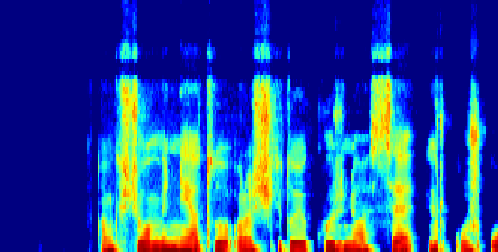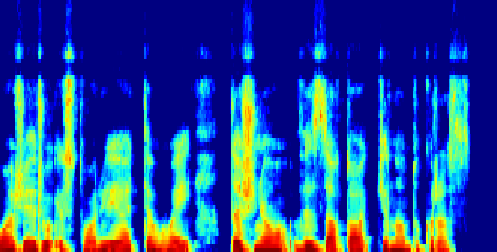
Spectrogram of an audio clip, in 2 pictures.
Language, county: Lithuanian, Klaipėda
